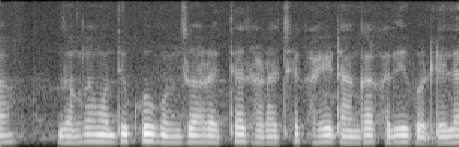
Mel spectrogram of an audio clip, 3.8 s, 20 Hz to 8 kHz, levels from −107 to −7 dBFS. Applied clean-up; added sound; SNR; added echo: none; none; none; none.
